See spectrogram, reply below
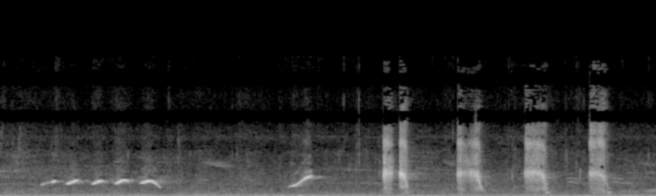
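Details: Pet talking parrot producing five quick rising whistled notes, a pause, a single sharp upward whistle, then four harsh, noisy squawk-like bursts spaced about half a second apart.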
